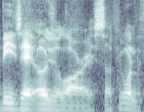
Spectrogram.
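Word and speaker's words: Ojulari: He went ahead and said BJ Ojolari. So if you want to throw it up there, he actually pronounced it right and everything. It was great. Yep. BJ. That's a good pick. Ojolari.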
